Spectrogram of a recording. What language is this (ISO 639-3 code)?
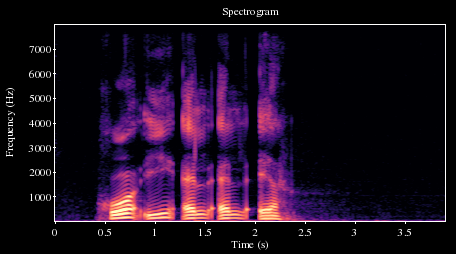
nor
